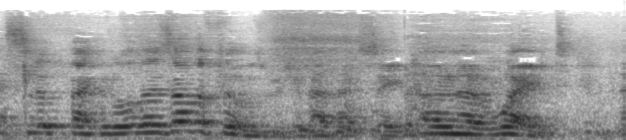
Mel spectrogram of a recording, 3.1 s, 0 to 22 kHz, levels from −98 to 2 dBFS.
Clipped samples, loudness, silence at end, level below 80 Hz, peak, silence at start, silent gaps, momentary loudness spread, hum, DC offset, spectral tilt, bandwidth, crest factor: under 0.1%; -21 LUFS; 0 s; -46 dBFS; -6 dBFS; 0 s; none; 7 LU; none; under 0.1%; -5 dB/octave; 15.5 kHz; 16 dB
